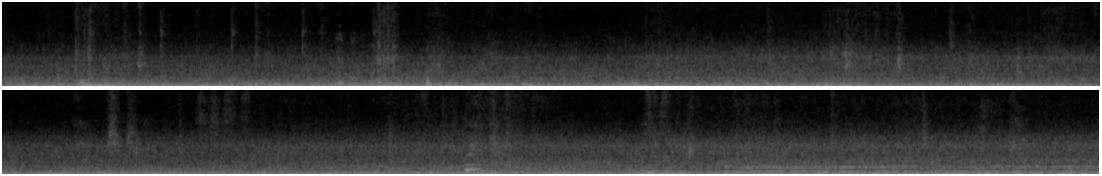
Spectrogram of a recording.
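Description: Small rattles and clicks come from inside the bus.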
